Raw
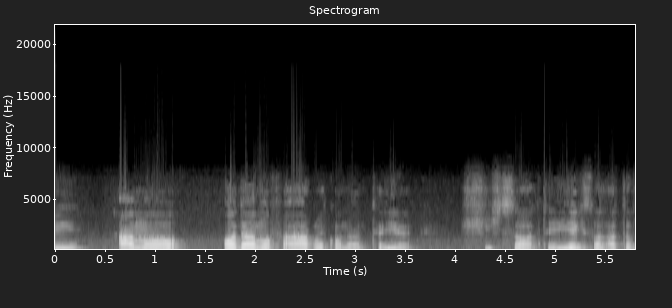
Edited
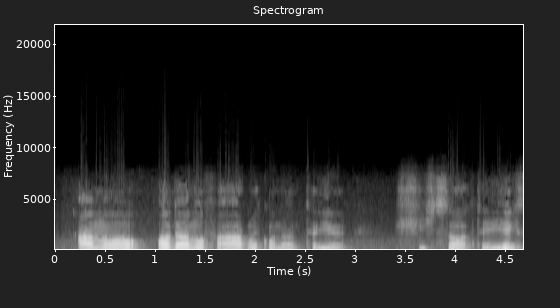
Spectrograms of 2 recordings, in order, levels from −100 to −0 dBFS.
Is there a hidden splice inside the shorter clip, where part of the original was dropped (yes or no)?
yes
